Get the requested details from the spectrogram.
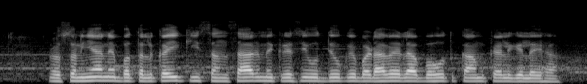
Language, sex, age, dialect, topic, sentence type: Magahi, female, 51-55, Western, agriculture, statement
